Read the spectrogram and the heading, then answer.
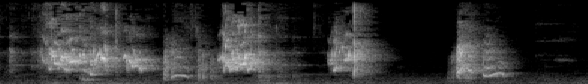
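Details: A pet budgerigar gives a few raspy chattering phrases followed by two short separate chirps, each about half a second apart, in a quiet room.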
